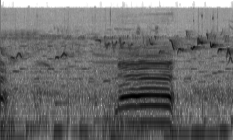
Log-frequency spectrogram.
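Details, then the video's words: A single strong moo lasting about a second from a cow roaming the road in search of food, flat then dropping at the end, set against chirping birds and a low rumbling background. "Cows walking leisurely wandering around the road looking for food, Funny cow sounds"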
